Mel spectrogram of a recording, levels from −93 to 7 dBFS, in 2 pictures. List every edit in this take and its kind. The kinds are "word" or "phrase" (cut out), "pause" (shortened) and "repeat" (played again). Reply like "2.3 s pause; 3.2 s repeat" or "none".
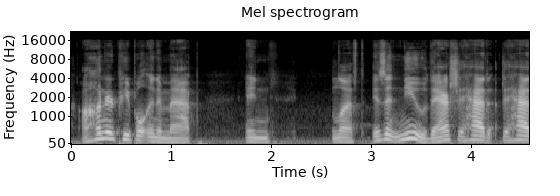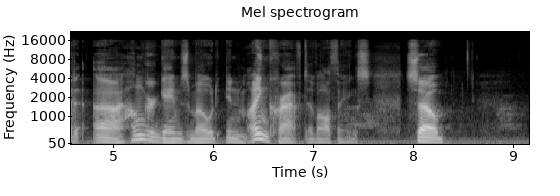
2.6 s phrase; 4.3 s repeat; 7.9 s pause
